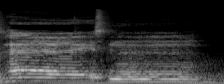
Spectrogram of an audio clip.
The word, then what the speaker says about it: Heiskanen: Heiskanen. – Shut up. I'm just kidding. I say Heiskanen because it's spelled kind of like Heinz.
